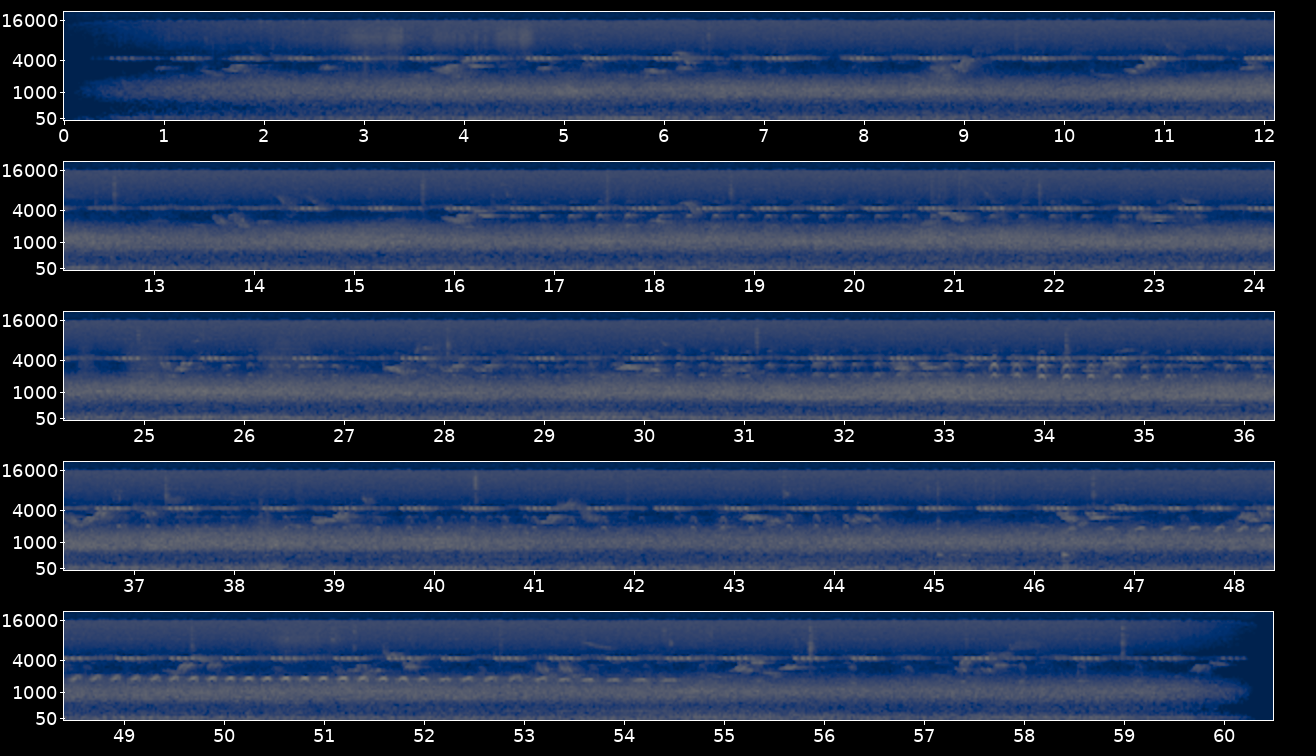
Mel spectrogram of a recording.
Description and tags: Twilight ambience recorded in the back yard at sunset. First addition to my Ambiences pack.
